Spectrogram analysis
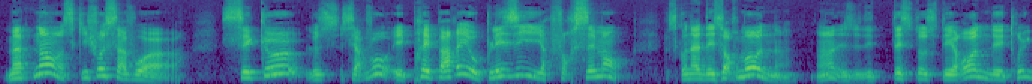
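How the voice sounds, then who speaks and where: A man's voice: fairly high pitch, gravelly, bright, forceful tone. A man whose first language is Spanish, giving a casual, rambling religious monologue to camera, often repeating words and tagging his sentences with small fillers. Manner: rambling, repeats words, frequent "hein" and "euh".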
